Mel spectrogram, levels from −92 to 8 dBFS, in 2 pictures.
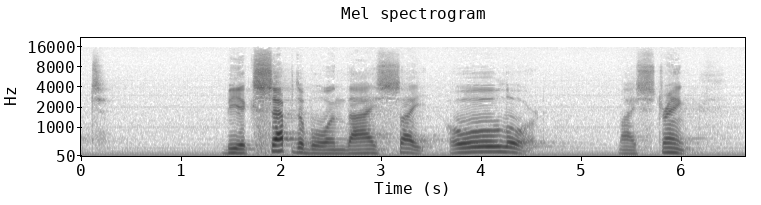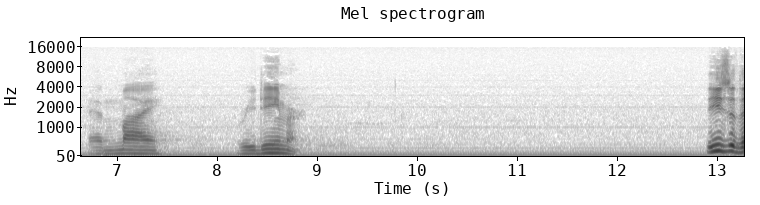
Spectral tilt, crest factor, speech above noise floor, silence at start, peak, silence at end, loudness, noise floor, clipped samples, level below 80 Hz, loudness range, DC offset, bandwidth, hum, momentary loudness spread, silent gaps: -5 dB/octave; 24 dB; 26 dB; 0.1 s; -4 dBFS; 0 s; -25 LUFS; -50 dBFS; under 0.1%; -52 dBFS; 13 LU; under 0.1%; 16 kHz; 60 Hz at -50 dBFS; 21 LU; none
